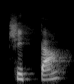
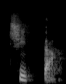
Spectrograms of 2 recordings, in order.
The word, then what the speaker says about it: città: Città, with the accent, città, without the accent.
